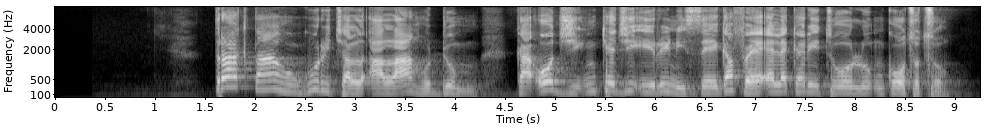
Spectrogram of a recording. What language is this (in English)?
Igbo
